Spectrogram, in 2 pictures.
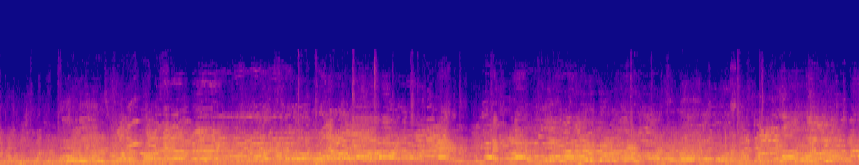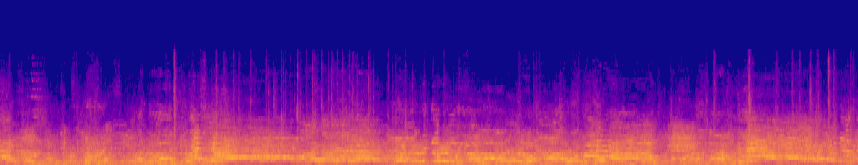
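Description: A crowd shouts and cheers loudly.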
